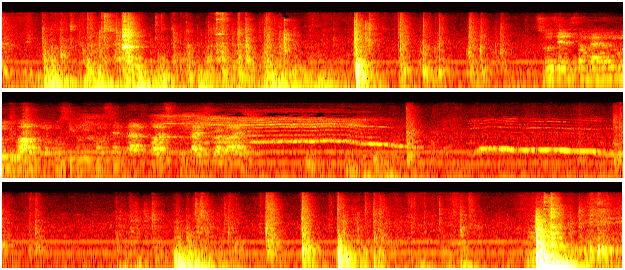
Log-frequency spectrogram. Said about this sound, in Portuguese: Enquanto isso, eu vou sair rapidinho porque os meus filhos estão fazendo uma bagunça ali. vou ter que fechar a porta, senão eu não consigo me concentrar, tá?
